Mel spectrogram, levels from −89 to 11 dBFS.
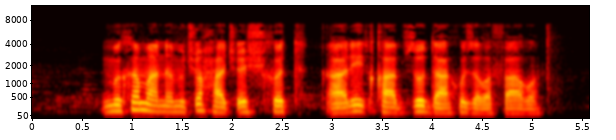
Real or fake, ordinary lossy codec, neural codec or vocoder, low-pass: real; MP3, 64 kbps; none; 7.2 kHz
